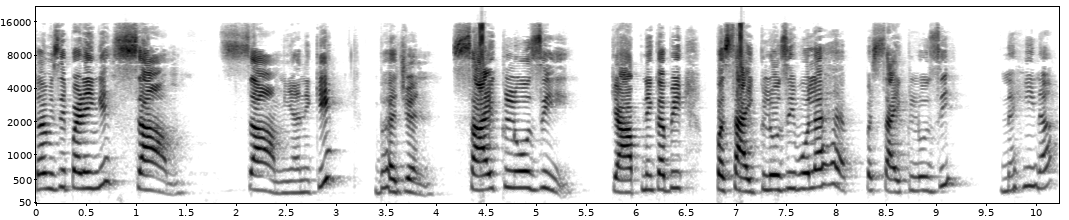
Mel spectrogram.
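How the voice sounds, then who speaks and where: Woman teacher, high voice, drilling pronunciation with rhetorical questions. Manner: drills words, asks the viewer rhetorical questions. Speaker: English teacher. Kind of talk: pronunciation lesson.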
